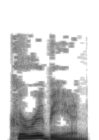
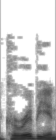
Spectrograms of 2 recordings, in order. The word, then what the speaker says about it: Caribbean: common pronunciation in the Caribbean itself, but according to the Dictionary of Caribbean English Usage, the most common pronunciation in Caribbean English is in fact on the first syllable, car, bn.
